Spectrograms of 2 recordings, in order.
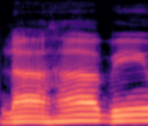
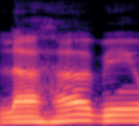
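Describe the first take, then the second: Both takes have the same delivery.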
